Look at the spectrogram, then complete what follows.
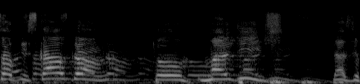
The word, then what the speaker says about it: Maldives: Wild exports, most of this cow dung to Maldives, that's the pronunciation, Maldives, Vietnam, and United States.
